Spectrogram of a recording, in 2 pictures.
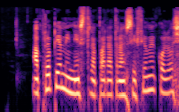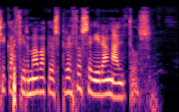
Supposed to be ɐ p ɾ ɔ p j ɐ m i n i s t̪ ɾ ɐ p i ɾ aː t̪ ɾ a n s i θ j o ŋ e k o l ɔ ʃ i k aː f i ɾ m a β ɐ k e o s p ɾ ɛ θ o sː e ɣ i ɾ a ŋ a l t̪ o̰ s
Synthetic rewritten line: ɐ p ɾ ɔ p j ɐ m i n i s t̪ ɾ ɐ p a ɾ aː t̪ ɾ a n s i θ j o ŋ e k o l ɔ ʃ i k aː f i ɾ m a β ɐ k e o s p ɾ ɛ θ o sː e ɣ i ɾ a ŋ a l t̪ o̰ s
